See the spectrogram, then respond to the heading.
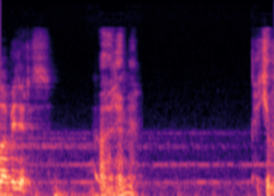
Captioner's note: surprised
